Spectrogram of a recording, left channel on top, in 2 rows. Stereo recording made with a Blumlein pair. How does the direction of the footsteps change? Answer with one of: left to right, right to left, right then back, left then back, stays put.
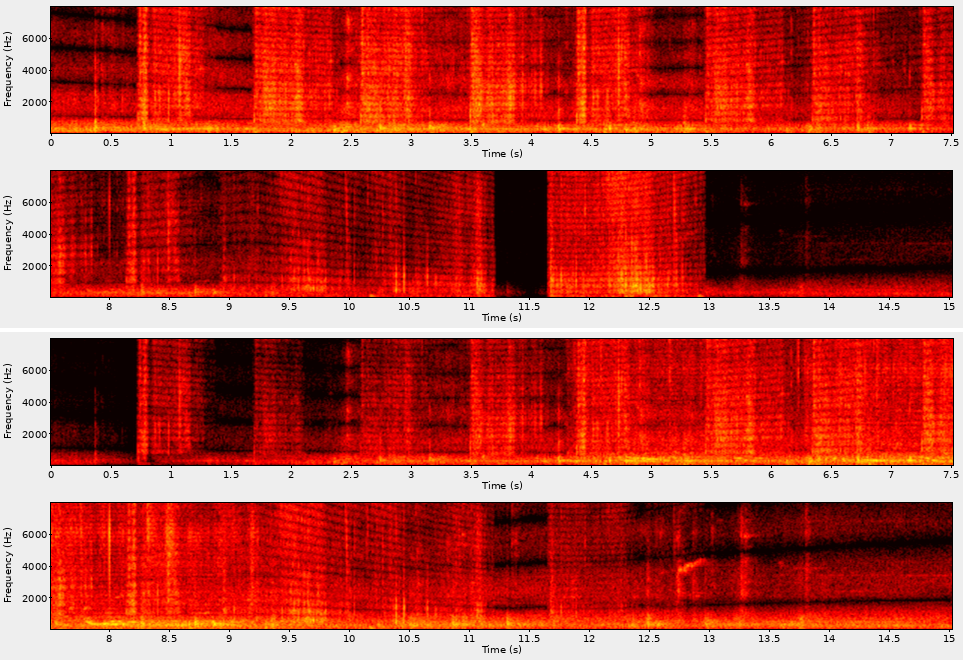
right then back.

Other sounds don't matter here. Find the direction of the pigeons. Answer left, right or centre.
right.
